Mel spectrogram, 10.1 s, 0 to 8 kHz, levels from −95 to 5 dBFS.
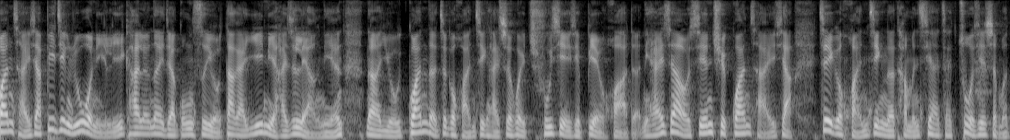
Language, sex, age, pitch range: Chinese, male, 30-49, 95-150 Hz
